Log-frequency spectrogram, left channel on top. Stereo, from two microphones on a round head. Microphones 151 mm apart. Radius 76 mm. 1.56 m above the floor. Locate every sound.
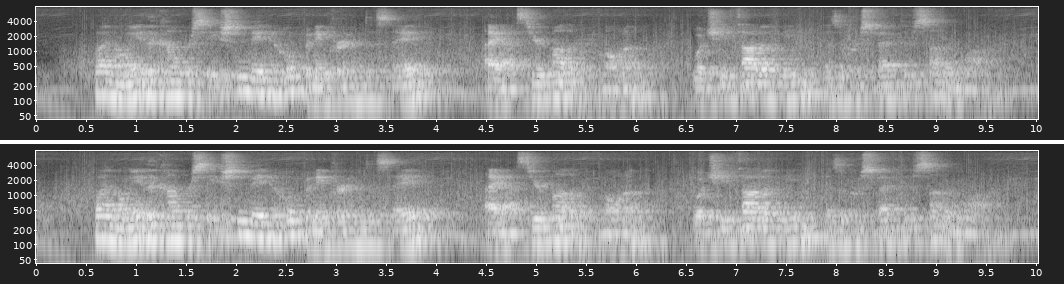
0.6 s a man speaking: 15° left (ahead or behind), 4 m; by 9.6 s 65° left (ahead or behind), 4 m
